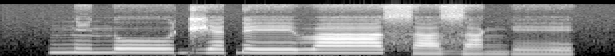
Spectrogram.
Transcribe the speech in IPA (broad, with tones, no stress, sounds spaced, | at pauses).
n ĩ˦ n oː˦ d͡ʒ ɛ˦ ɗ eː˦ β aː˦ s a˨ z a˨ ŋ eː˨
